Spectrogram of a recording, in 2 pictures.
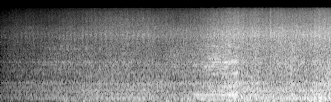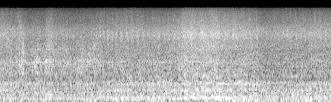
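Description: Tyres crunch and skid on a dirt track.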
